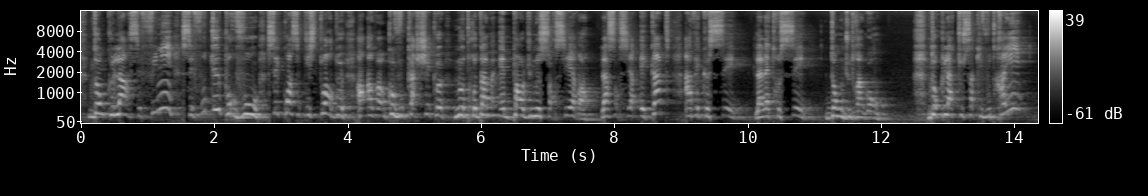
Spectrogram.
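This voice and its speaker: A woman's high-pitched voice comes through with noticeable background noise behind it. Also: lively intonation, fairly slow pace. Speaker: religious video blogger. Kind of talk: ranting monologue. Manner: halting, repetitive stammering.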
